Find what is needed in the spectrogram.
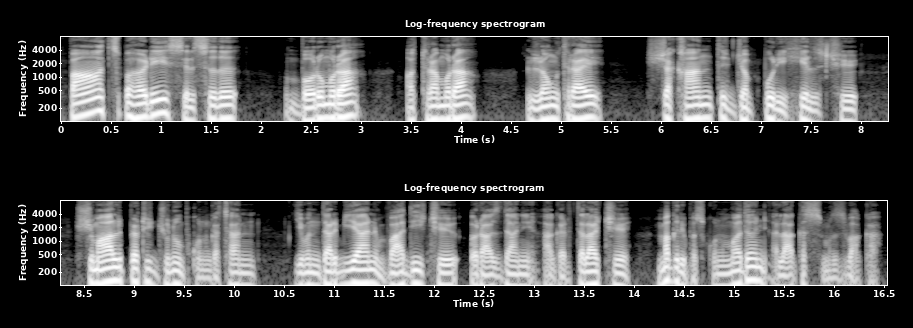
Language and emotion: Kashmiri, neutral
